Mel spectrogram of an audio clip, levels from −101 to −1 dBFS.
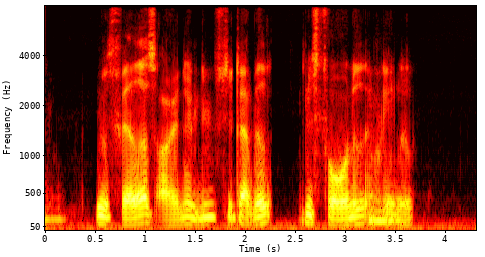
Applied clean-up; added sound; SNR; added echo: neural diffusion model UNIVERSE++.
